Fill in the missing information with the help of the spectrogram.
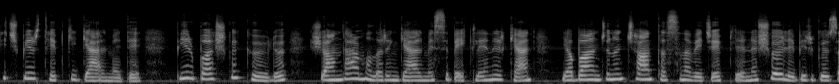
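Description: A woman narrates a novel as an audiobook at mid pitch. She reads steadily and measuredly, phrasing each clause cleanly.

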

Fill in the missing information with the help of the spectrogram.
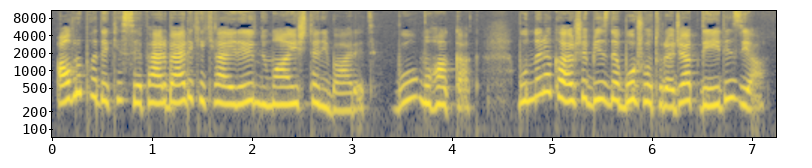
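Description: Gruff teasing old general, read in a woman's high voice. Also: fairly quick, lightly acted. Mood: blustering. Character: elderly retired army general, gruff and teasing.

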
